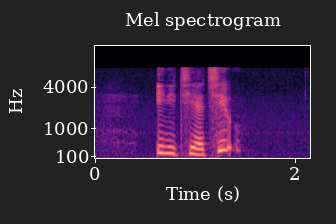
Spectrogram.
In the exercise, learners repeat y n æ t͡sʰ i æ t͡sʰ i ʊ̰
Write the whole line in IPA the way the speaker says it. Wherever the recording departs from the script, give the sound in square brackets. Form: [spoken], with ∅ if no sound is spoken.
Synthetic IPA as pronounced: [i] n [i] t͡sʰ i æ t͡sʰ i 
